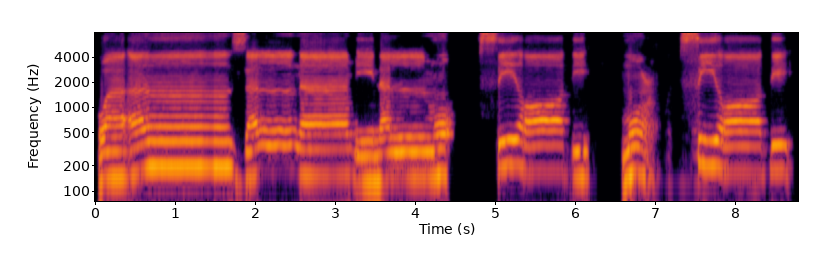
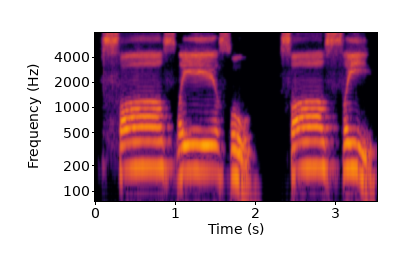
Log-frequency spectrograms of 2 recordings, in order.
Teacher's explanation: huruf sin dan shad itu satu makhraj, satu tempat keluar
